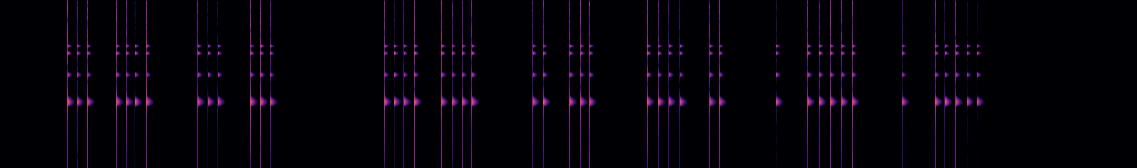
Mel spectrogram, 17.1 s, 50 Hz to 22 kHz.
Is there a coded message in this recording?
Yes: tap code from 1.0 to 14.8 s, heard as taps on glass, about 6 knocks a second. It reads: ON THREE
